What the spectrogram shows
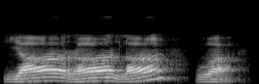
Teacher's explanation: इन व्यंजनों का उच्चारण स्वर तथा व्यंजन के मध्य का सा होता है। उच्चारण के समय जिह्वा मुख के किसी भाग को स्पर्श नहीं करती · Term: अंतस्थ व्यंजन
